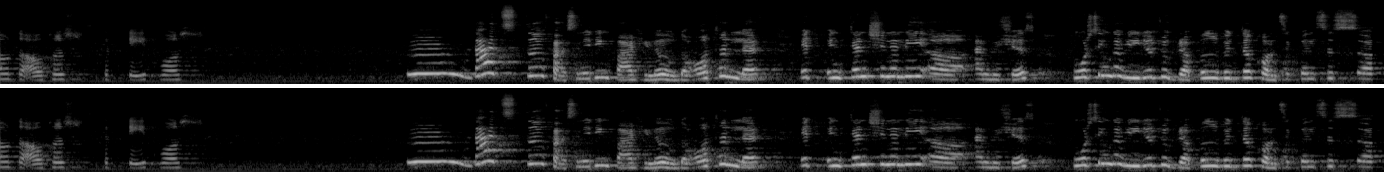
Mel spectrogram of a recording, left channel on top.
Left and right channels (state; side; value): normal; both; correlation 0.92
